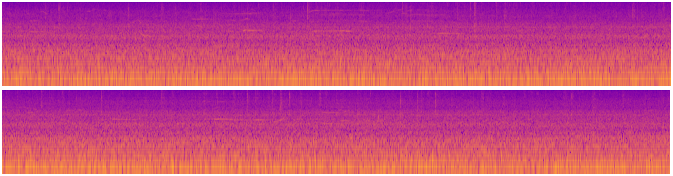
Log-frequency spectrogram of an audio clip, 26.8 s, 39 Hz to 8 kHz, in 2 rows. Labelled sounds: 3.8	4.1	killer whale, southern resident, 2.6 to 2.7 kHz
4.6	5.0	killer whale, southern resident, 3.7 to 3.8 kHz
6.2	6.7	killer whale, southern resident, 4.5 to 4.7 kHz
8.2	9.0	killer whale, southern resident, 1.1 to 3.6 kHz
17.6	17.9	killer whale, southern resident, 1.2 to 1.3 kHz
19.8	20.1	killer whale, southern resident, 1.85 to 1.92 kHz

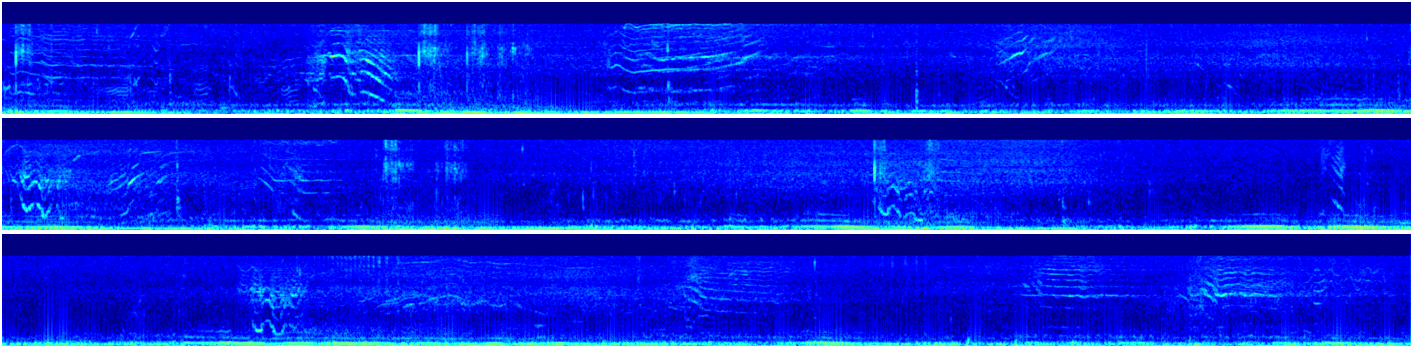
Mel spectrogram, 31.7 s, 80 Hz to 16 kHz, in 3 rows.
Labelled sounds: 0.0	1.3	killer whale, southern Alaska resident, 0.59 to 8.0 kHz
2.3	3.2	killer whale, southern Alaska resident, 0.42 to 8.0 kHz
4.5	5.9	killer whale, southern Alaska resident, 0.59 to 8.0 kHz
7.5	8.2	killer whale, southern Alaska resident, 0.70 to 6.2 kHz
10.6	12.2	killer whale, southern Alaska resident, 0.38 to 6.8 kHz
12.5	13.3	killer whale, southern Alaska resident, 1.1 to 7.3 kHz
23.0	23.6	killer whale, southern Alaska resident, 1.2 to 5.6 kHz
24.1	25.9	killer whale, southern Alaska resident, 1.2 to 7.1 kHz
26.2	27.4	killer whale, southern Alaska resident, 0.89 to 6.8 kHz
28.8	29.6	killer whale, southern Alaska resident, 0.53 to 8.0 kHz
30.0	31.7	killer whale, southern Alaska resident, 0.55 to 8.0 kHz

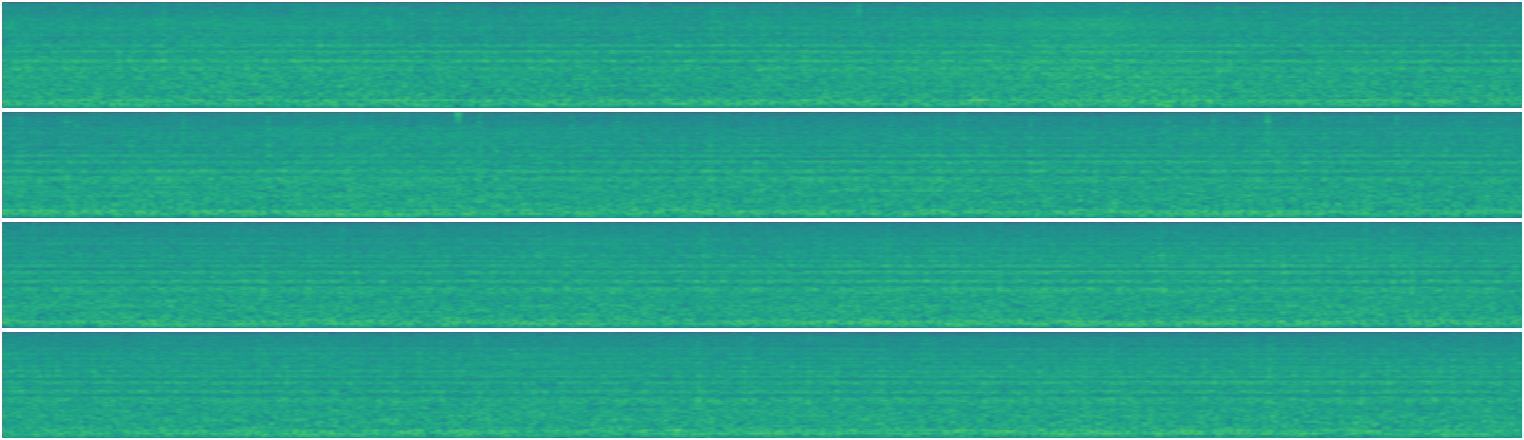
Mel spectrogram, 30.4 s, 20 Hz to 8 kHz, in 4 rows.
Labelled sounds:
25.1	25.5	killer whale, northern resident, G clan, 3.3 to 4.2 kHz

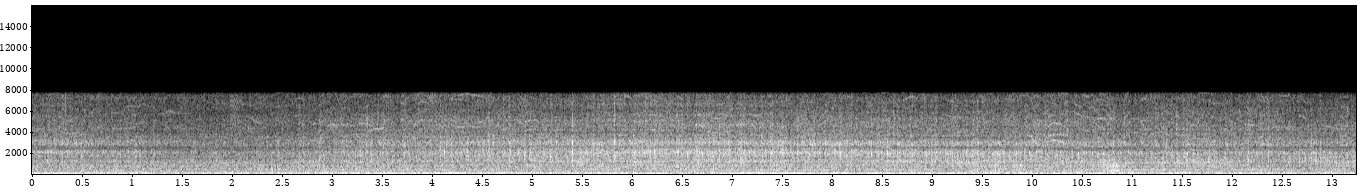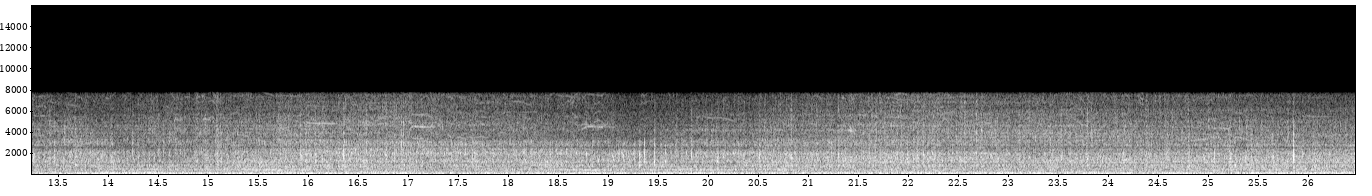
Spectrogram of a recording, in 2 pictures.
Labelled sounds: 0.9	1.6	Pacific white-sided dolphin, 5.6 to 6.7 kHz
4.2	4.6	Pacific white-sided dolphin, 7.2 to 7.7 kHz
7.0	7.2	Pacific white-sided dolphin, 7.6 to 8.0 kHz
10.5	10.8	Pacific white-sided dolphin, 5.2 to 5.5 kHz
11.6	12.7	Pacific white-sided dolphin, 4.3 to 8.0 kHz
15.9	17.3	Pacific white-sided dolphin, 4.4 to 8.0 kHz
18.4	19.1	Pacific white-sided dolphin, 4.2 to 7.7 kHz
19.8	20.3	Pacific white-sided dolphin, 5.0 to 5.6 kHz
21.8	22.1	Pacific white-sided dolphin, 7.0 to 7.3 kHz
23.5	23.8	Pacific white-sided dolphin, 6.1 to 6.3 kHz
25.0	26.2	Pacific white-sided dolphin, 4.3 to 5.6 kHz

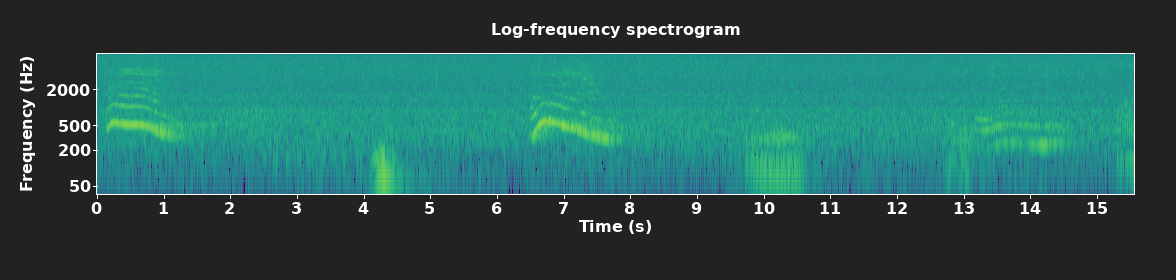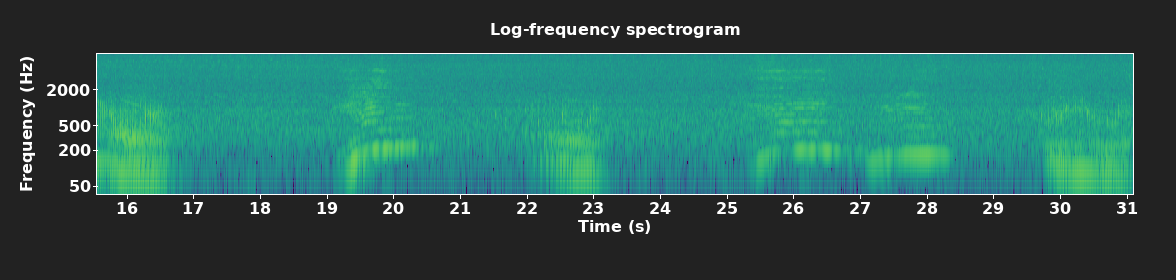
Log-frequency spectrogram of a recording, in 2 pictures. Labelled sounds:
0.1	1.1	humpback whale, 0.78 to 4.4 kHz
6.6	7.3	humpback whale, 0.91 to 4.0 kHz
16.0	16.2	humpback whale, 1.1 to 1.3 kHz
19.1	19.9	humpback whale, 0.78 to 4.3 kHz
25.3	26.5	humpback whale, 0.88 to 4.2 kHz
27.6	27.9	humpback whale, 1.6 to 1.7 kHz

